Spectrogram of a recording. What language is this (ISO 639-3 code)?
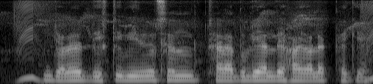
ben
